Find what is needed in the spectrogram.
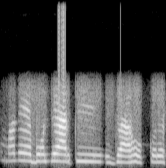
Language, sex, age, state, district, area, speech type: Bengali, female, 45-60, West Bengal, Dakshin Dinajpur, urban, conversation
